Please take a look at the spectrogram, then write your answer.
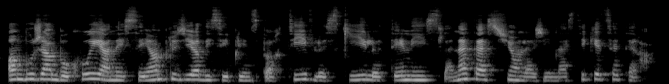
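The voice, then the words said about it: Hungarian accent in French. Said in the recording (French): “j'ai grandi en Hongrie, d'où mon accent”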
